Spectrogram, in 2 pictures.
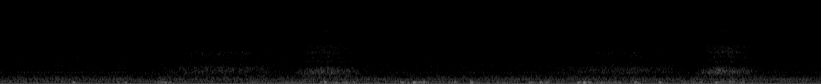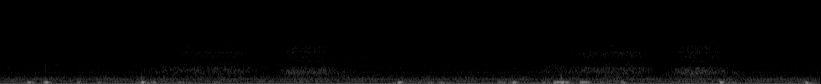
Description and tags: Recording of my roommate sleeping during the night. There is a background hum.
snoring, night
